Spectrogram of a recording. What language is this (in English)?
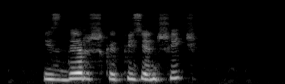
Mari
